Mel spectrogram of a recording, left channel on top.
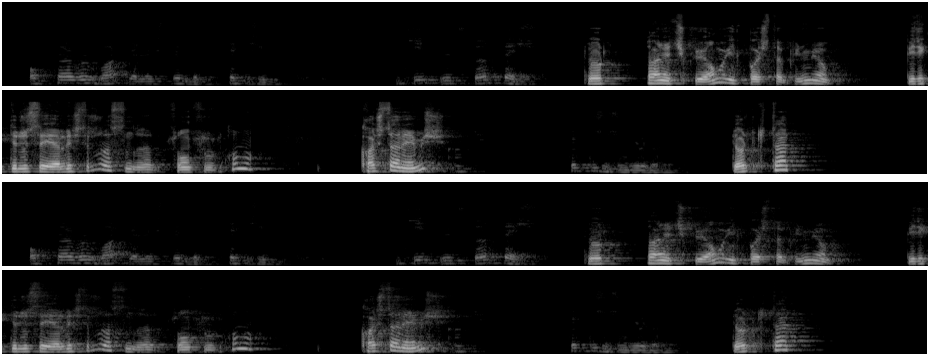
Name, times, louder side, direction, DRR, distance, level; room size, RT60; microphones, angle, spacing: voice 1, 0.3-2.7 3.9-5.3 12.9-14.1 14.9-15.9, equal, 5° left, 1 dB, 2.2 m, -50 dB
voice 2, 6.5-8.3 9.1-11.8 12.9-13.7 16.6-17.1, left 4 dB, 55° left, 11 dB, 0.5 m, -29 dB
26.0 x 18.5 x 2.7 m, 0.71 s
head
